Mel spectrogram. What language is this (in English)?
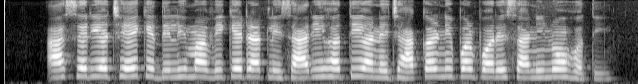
Gujarati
